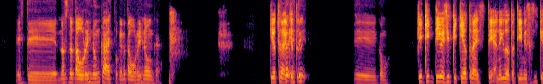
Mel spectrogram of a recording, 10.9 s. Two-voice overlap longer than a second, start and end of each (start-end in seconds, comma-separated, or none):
none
